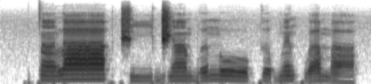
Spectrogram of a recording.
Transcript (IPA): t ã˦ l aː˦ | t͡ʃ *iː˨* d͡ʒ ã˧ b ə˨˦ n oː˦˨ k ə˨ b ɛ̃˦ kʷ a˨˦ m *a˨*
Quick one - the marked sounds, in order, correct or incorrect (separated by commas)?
correct, correct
